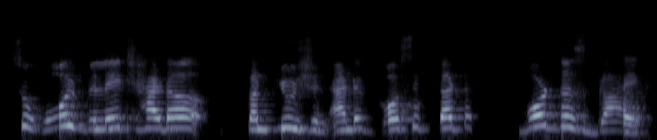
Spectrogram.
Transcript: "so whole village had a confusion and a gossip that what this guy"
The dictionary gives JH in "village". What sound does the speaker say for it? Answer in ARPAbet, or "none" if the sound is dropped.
JH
